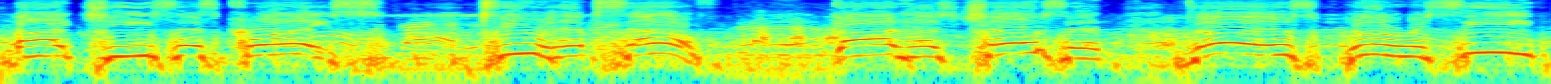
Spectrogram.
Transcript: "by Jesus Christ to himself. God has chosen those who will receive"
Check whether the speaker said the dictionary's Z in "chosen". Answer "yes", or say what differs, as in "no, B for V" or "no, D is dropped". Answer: yes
